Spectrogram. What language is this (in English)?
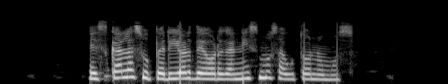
Spanish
